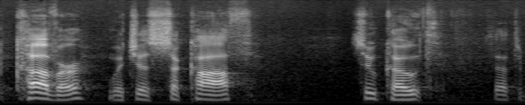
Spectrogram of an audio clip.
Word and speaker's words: Sukkot: upon yourself to cover which is sack off Sukkot that's the pronunciation then Ethan strong steadfast firm the next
